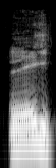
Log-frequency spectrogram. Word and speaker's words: gli: The li sound is pronounced slightly differently in different parts of Italy. Would that be fair? It is, yes. So it's sometimes more li and sometimes more li. Different, Yes. slightly different pronunciations.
